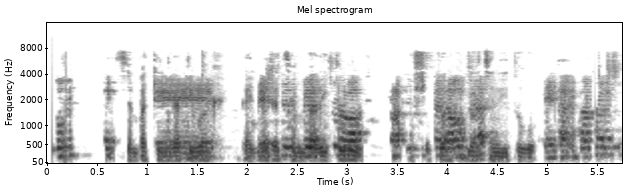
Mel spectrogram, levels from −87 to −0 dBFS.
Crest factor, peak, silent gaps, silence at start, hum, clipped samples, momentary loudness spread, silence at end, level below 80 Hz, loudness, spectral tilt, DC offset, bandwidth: 20 dB; -2 dBFS; none; 0.05 s; none; under 0.1%; 10 LU; 0 s; -62 dBFS; -22 LUFS; -5 dB/octave; under 0.1%; 7.8 kHz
